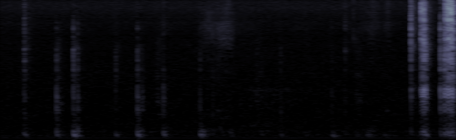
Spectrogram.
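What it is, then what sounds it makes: Resin diamond painting beads tapped. A pink plastic pen tip taps and clicks on individual resin beads of a diamond painting board resting on a table. The result is a series of soft, short, irregular ticks that end in a few louder, brighter clicks.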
